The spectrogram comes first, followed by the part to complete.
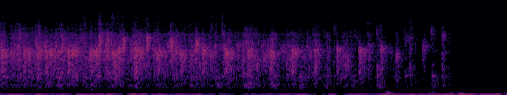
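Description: Audience applauding, the clapping thinning out and dying away a little before the end.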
